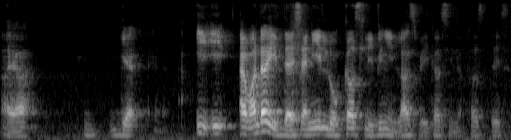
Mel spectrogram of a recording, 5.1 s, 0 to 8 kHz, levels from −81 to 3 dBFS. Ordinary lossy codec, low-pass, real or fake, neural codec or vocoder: none; 7.2 kHz; real; none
